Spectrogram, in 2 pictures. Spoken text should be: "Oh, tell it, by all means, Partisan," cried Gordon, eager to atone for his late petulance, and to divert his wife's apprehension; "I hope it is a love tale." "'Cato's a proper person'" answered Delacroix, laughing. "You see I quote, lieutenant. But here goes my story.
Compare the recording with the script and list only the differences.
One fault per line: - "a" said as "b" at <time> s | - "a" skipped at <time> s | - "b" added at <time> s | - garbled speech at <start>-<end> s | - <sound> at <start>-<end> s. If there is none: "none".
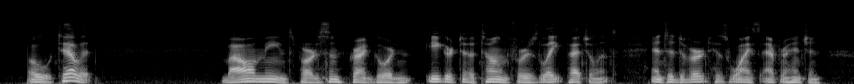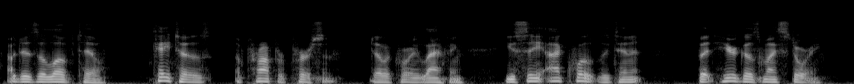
- "hope" skipped at 8.7 s
- "answered" skipped at 11.9 s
